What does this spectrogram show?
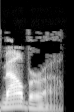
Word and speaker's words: Marlboro: The only exception to this rule is the word Marlboro, which is frequently read as Malboro.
